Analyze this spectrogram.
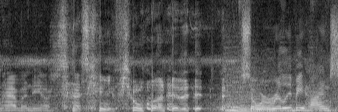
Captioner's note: laughs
